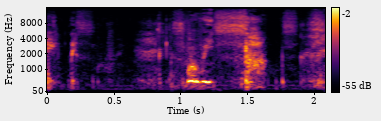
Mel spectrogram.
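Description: A person whispering, low and breathy, with the hiss strongest around the middle.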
